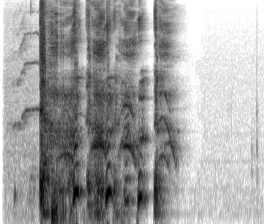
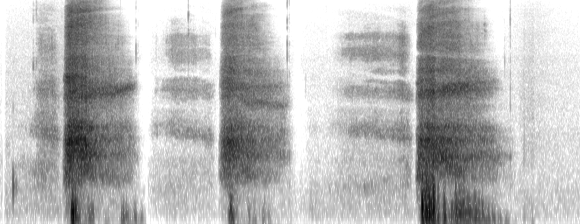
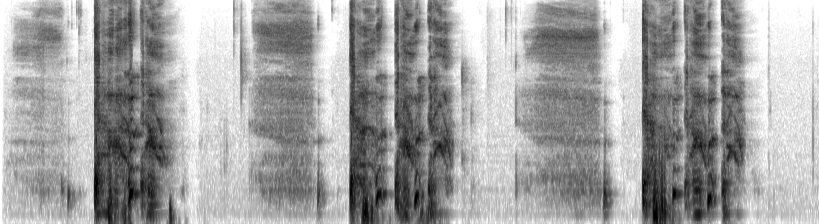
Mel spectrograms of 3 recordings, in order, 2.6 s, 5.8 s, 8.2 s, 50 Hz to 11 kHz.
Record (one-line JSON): {"cough_length": "2.6 s", "cough_amplitude": 32768, "cough_signal_mean_std_ratio": 0.44, "exhalation_length": "5.8 s", "exhalation_amplitude": 32767, "exhalation_signal_mean_std_ratio": 0.34, "three_cough_length": "8.2 s", "three_cough_amplitude": 32768, "three_cough_signal_mean_std_ratio": 0.42, "survey_phase": "beta (2021-08-13 to 2022-03-07)", "age": "18-44", "gender": "Female", "wearing_mask": "No", "symptom_cough_any": true, "symptom_new_continuous_cough": true, "symptom_runny_or_blocked_nose": true, "smoker_status": "Current smoker (1 to 10 cigarettes per day)", "respiratory_condition_asthma": false, "respiratory_condition_other": false, "recruitment_source": "Test and Trace", "submission_delay": "2 days", "covid_test_result": "Positive", "covid_test_method": "RT-qPCR", "covid_ct_value": 23.7, "covid_ct_gene": "ORF1ab gene", "covid_ct_mean": 24.3, "covid_viral_load": "11000 copies/ml", "covid_viral_load_category": "Low viral load (10K-1M copies/ml)"}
